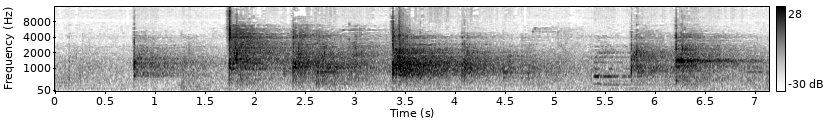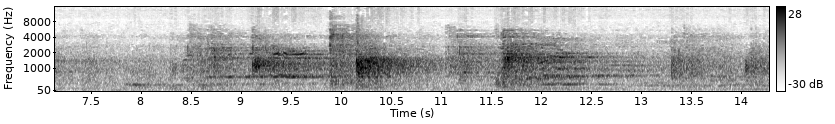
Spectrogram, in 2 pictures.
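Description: Ball hockey play on a gym floor: about ten sharp knocks of sticks hitting the ball and the hard floor, each echoing in the large hall. Players call out in between.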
